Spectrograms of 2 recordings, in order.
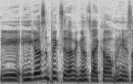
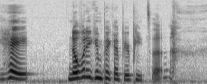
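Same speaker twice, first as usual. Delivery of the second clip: mock forlorn, sad, desperate, pleading delivery; 4 semitones higher, 4 dB louder than usual. Retelling a call from the pizza place: imitating a sad, desperate caller. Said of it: "so sad and desperate, like, just like that".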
